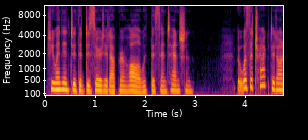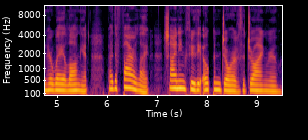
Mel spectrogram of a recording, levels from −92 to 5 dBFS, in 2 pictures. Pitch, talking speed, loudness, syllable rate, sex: 180 Hz, 190 wpm, -17 LUFS, 5.5 syllables/s, female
